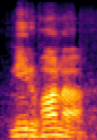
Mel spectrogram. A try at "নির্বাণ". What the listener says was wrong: স্যার এটার নির্বাণ বলে, নির্বাণা না, উচ্চারণটা মনে হয় মিস্টেক। নির্বাণ, কিন্তু উচ্চারণে নির্বাণা।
